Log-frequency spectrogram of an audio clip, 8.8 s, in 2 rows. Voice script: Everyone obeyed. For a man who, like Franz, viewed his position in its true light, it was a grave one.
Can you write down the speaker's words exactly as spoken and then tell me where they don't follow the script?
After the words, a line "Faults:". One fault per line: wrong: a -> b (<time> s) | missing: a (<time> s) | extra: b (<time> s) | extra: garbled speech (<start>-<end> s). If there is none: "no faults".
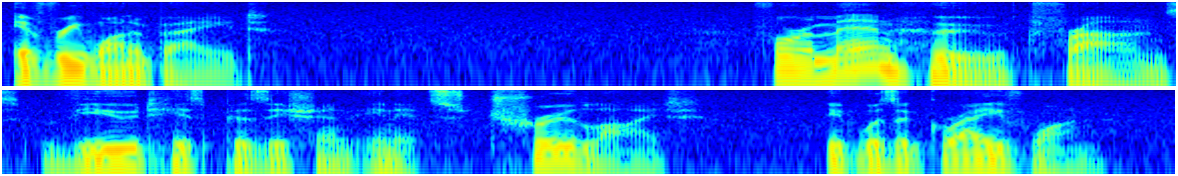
Everyone obeyed. For a man who, Franz, viewed his position in its true light, it was a grave one.
Faults:
missing: like (3.8 s)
